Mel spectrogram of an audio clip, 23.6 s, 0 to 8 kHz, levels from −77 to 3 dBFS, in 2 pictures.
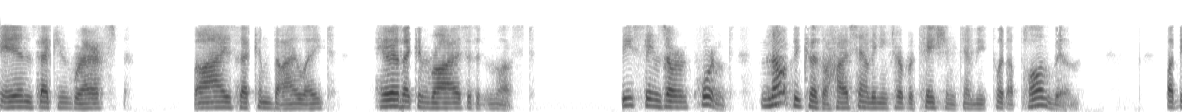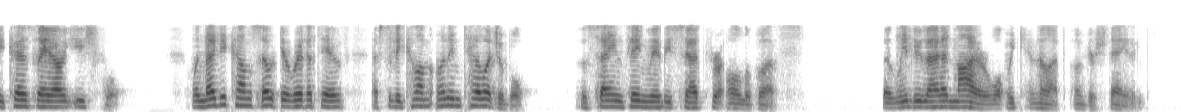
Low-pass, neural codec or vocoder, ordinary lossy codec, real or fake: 7.2 kHz; codec, 16 kHz, 0.5 kbps, FreqCodec, larger model; AAC, 16 kbps; fake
